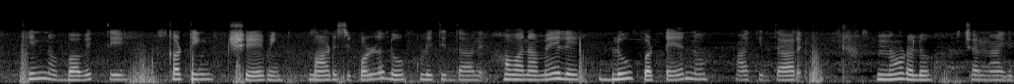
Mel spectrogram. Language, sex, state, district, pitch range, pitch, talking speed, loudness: Kannada, female, Karnataka, Dakshina Kannada, 205-235 Hz, 220 Hz, 85 wpm, -27 LUFS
